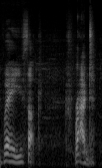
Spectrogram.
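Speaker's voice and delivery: ordinary talk, nothing marked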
